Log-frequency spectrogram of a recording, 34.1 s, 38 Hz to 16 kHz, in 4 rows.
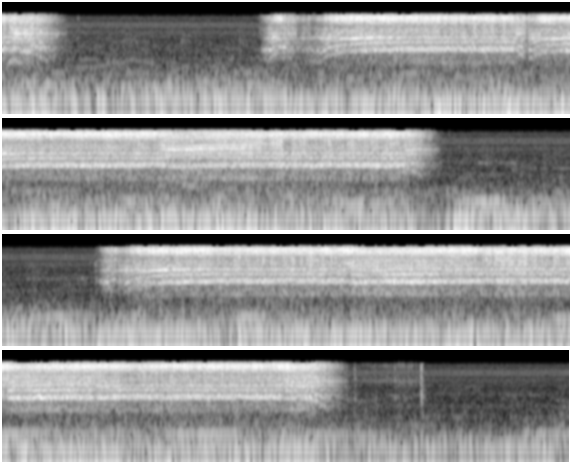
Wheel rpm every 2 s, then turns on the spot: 90, 10, 90, 160, 150, 160, 160, 90, 0, 70, 160, 160, 160, 160, 160, 40, 0.
30-32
